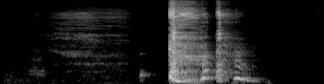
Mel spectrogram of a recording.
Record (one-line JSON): {"cough_length": "3.2 s", "cough_amplitude": 32768, "cough_signal_mean_std_ratio": 0.34, "survey_phase": "beta (2021-08-13 to 2022-03-07)", "age": "18-44", "gender": "Female", "wearing_mask": "No", "symptom_none": true, "smoker_status": "Never smoked", "respiratory_condition_asthma": true, "respiratory_condition_other": false, "recruitment_source": "REACT", "submission_delay": "1 day", "covid_test_result": "Negative", "covid_test_method": "RT-qPCR"}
